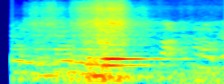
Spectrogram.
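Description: Band instruments sounding in a rehearsal room: a held pitched note with a low rumble beneath, and a cymbal wash that swells and fades about a second in.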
